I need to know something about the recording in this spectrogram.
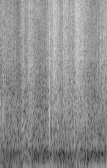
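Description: Footsteps of a person walking through dry woodland undergrowth, about two steps a second, with a low rumble of wind on the microphone.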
